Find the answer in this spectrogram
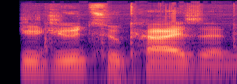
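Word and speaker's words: Jujutsu Kaisen: jigsaw puzzles at all have you ever watched jujutsu kaizen this is caspian's question sorry i had to make sure i was pronouncing this right jujutsu kaizen i have it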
